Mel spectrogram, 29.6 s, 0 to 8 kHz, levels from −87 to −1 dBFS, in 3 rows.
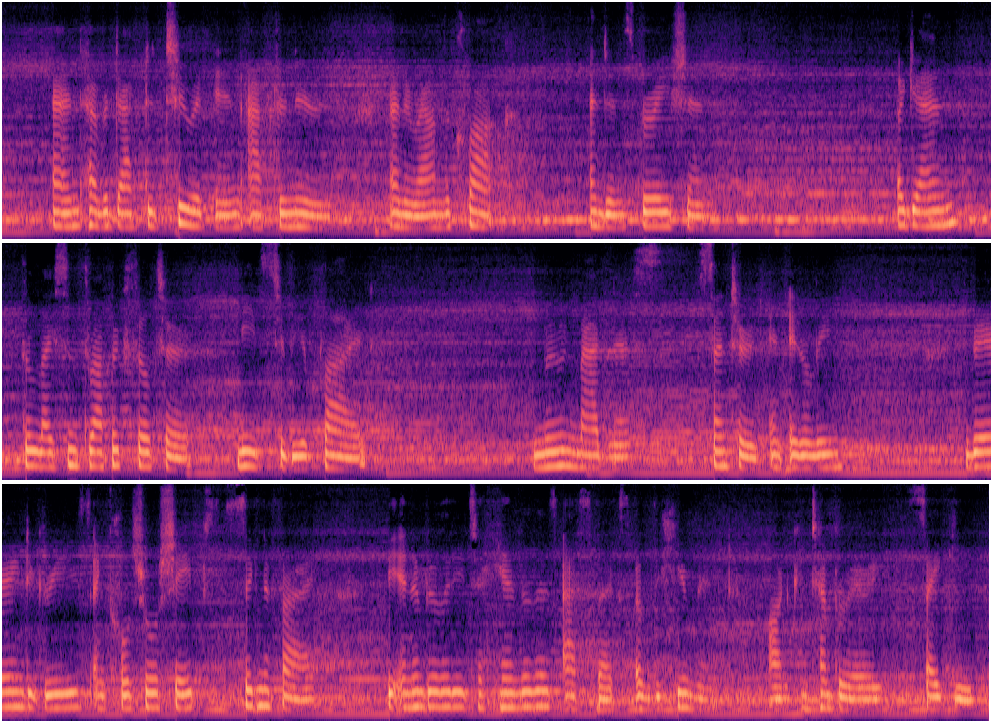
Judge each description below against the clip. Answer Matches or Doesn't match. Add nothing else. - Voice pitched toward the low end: Doesn't match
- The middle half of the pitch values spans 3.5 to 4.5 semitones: Matches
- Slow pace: Matches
